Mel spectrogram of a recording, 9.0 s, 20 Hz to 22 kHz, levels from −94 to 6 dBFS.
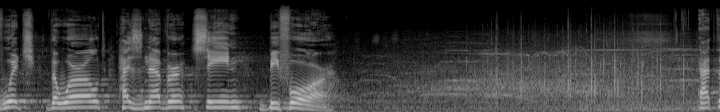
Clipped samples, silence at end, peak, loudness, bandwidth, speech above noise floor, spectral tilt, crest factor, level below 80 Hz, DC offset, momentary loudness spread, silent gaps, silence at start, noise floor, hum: under 0.1%; 0 s; -12 dBFS; -28 LUFS; 16 kHz; 25 dB; -4.5 dB/octave; 18 dB; -60 dBFS; under 0.1%; 19 LU; none; 0 s; -52 dBFS; none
